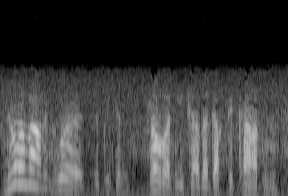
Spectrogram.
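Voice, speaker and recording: A muffled, faintly hissy old radio recording carries a stern elderly grandmother. She is dignified and brusque, commanding like the head of a grand household, and her lines swing widely in pitch in period drama style. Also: big pitch swings, quick pace. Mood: grave, firm. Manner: imperious, brusque. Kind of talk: 1930s radio drama acting. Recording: muffled, faintly noisy 1930s radio broadcast.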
